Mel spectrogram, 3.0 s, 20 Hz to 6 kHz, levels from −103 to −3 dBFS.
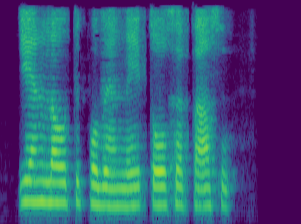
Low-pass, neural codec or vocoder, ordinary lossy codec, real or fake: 5.4 kHz; codec, 16 kHz, 0.5 kbps, FunCodec, trained on Chinese and English, 25 frames a second; AAC, 24 kbps; fake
